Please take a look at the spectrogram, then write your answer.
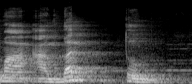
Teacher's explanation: Dalnya hilang, masuk ke ta, kan itu tuh idgham. Ingat idgham itu masuk bapak-bapak ya, masuknya huruf yang satu ke huruf yang lain.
